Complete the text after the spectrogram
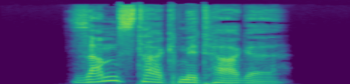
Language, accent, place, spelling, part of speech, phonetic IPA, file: German, Germany, Berlin, Samstagmittage, noun, [ˈzamstaːkˌmɪtaːɡə], De-Samstagmittage.ogg
- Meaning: nominative/accusative/genitive plural of Samstagmittag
